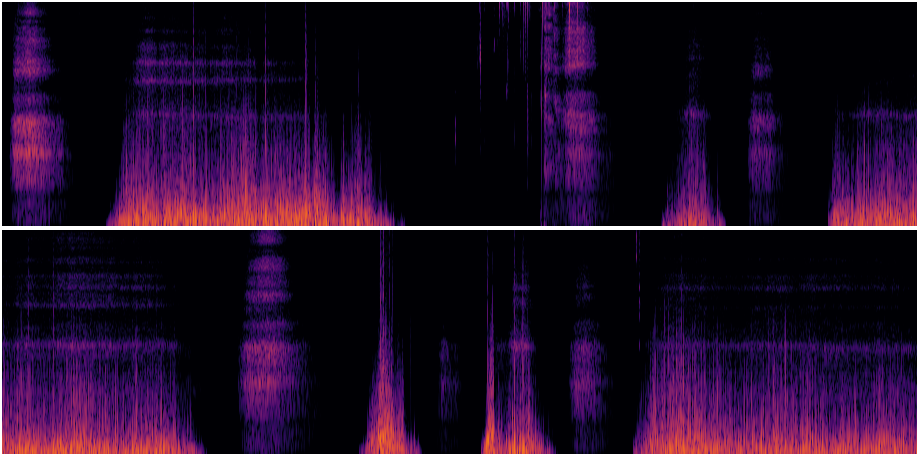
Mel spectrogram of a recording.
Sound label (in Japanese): ふーっ…ふーっ…, ASMR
